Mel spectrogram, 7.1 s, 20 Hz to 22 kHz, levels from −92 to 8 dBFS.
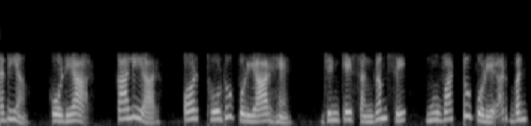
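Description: Throughout, the speech carries G.729 codec damage at about 8 kbit/s: a plainly rough, synthetic texture, with the spectrogram showing nothing above 4 kHz.

At 1.09 to 1.19 s and again at 6.56 to 6.71 s, VoIP packet loss concealed by the speech codec stretches the last sound into a fading buzzy tone or coloured noise. The waveform shows a decaying tail, and weakened energy lingers afterward.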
